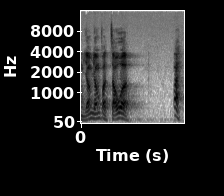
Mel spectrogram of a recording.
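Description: A young man speaks sharply and with force.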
